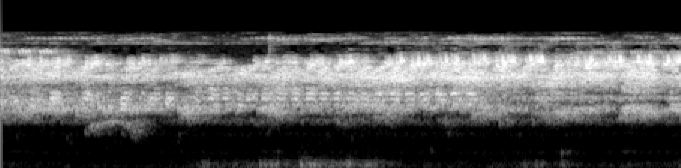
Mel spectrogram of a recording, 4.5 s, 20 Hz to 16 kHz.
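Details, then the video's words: Outdoor nighttime frog chorus of assorted water frogs, large and small: unbroken high, buzzy trilling layered from many callers, with faint low rustling underneath. "frog sound#Orriginal sound#Night#2025#water frogs"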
